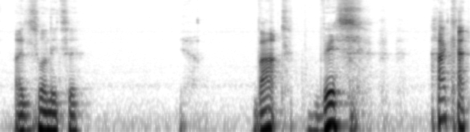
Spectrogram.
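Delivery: words broken up by helpless laughter. Trying to speak while unable to get up, laughing while talking. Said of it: "I'm laughing 'cause I can't get up".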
